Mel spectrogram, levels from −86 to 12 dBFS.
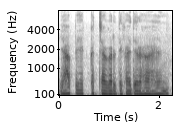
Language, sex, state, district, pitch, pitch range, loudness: Hindi, male, Arunachal Pradesh, Papum Pare, 110 Hz, 105-115 Hz, -18 LUFS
